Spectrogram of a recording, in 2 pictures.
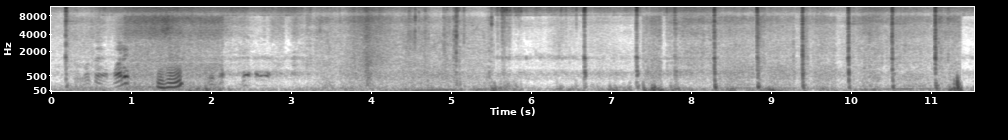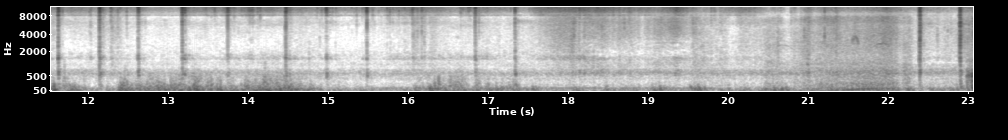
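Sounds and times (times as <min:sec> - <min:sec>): blade chopping grass stalks: 0:03.9 - 0:20.3.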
